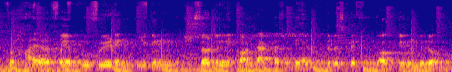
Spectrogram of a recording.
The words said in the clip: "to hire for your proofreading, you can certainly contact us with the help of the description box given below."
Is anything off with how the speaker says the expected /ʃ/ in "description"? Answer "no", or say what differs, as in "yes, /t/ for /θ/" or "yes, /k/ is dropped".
yes, /ʃ/ is dropped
